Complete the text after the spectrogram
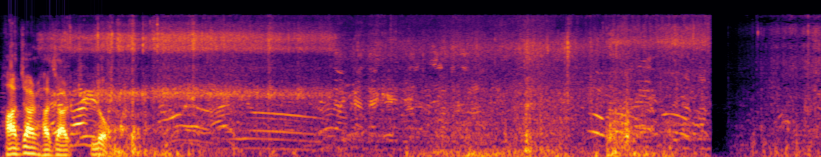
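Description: River water rushes past.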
